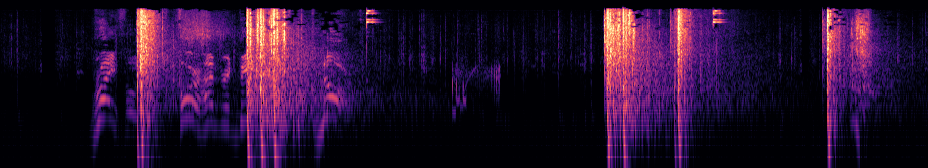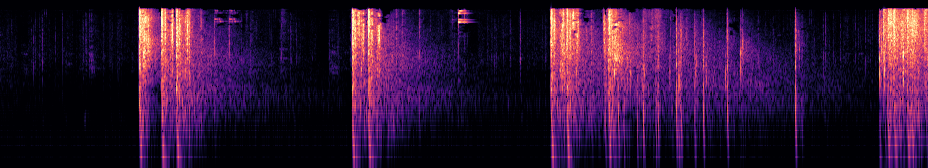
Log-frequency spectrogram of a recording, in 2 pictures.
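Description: A heavy machine gun fires short, loud bursts that boom and echo away.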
